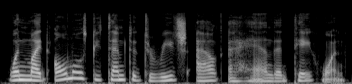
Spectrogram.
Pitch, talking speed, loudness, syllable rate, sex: 190 Hz, 220 wpm, -21 LUFS, 5.5 syllables/s, female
